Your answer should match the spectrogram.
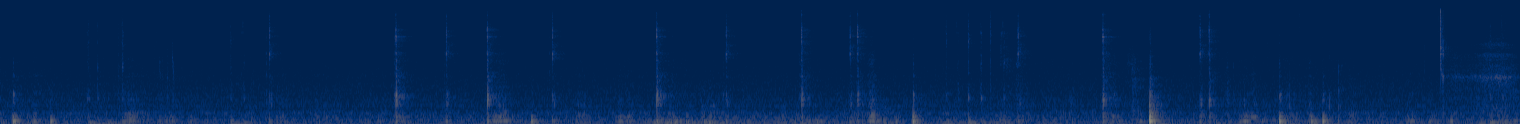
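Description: Faint, irregular clicking of a computer mouse and keyboard, a few clicks a second, with one sharper click about eleven and a half seconds in.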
